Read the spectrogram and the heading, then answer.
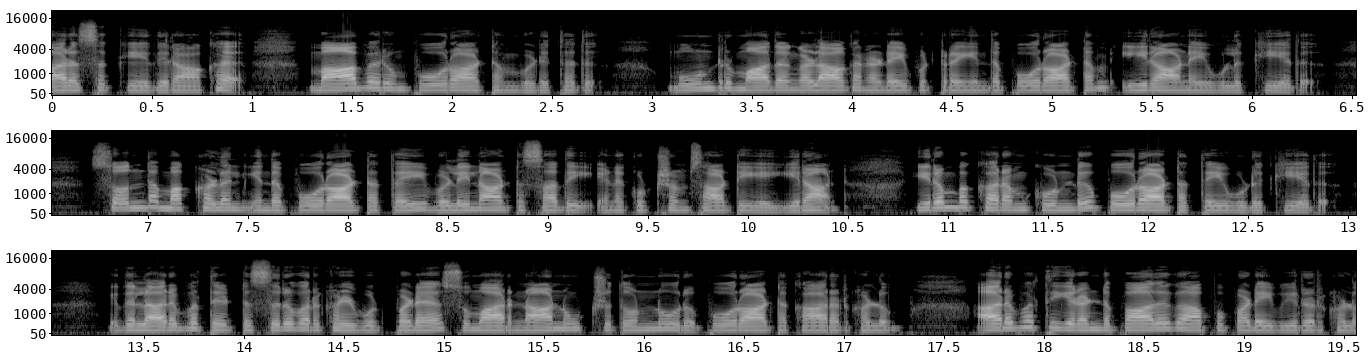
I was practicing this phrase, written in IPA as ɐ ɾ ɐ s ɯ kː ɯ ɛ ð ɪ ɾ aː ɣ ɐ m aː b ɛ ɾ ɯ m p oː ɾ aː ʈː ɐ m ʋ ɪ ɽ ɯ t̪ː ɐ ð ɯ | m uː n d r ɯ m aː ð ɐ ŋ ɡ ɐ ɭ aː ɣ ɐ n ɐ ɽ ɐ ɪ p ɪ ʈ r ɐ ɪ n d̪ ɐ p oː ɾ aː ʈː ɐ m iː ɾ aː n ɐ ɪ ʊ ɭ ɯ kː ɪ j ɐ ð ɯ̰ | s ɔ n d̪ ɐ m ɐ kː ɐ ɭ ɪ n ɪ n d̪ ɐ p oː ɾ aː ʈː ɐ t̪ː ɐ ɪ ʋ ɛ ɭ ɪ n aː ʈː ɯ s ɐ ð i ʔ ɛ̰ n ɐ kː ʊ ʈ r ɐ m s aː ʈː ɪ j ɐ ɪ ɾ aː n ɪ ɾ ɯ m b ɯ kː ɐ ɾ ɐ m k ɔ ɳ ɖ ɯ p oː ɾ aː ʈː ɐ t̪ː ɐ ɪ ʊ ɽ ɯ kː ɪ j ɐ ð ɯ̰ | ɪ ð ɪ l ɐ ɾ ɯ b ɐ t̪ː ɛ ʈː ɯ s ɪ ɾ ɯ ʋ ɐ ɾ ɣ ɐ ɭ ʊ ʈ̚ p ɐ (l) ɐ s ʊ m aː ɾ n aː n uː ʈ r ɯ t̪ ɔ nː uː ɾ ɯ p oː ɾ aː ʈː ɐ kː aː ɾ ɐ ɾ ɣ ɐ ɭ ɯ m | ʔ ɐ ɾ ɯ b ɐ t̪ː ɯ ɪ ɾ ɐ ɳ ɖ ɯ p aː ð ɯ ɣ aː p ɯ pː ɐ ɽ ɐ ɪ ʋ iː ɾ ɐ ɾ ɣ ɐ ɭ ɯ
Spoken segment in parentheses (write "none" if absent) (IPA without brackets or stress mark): ɽ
